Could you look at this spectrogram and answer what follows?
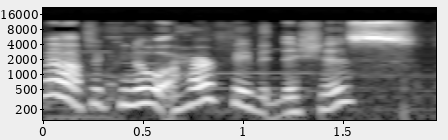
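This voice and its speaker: A woman's voice: fairly high pitch, big pitch swings, fast talker. A woman giving casual, wryly joking commentary as she streams a game.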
